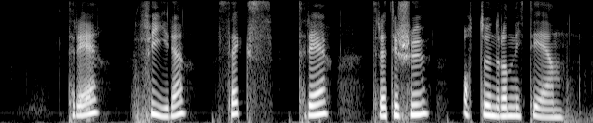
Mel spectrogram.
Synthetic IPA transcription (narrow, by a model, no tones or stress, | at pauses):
t̪ʰɾeː | fiːɾə | sɛks | t̪ʰɾeː | t̪ʰɾɛt̪ɪʂʉː | ɔt̪əhʉnd̪ɾəoːnɪt̪ɪeːn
